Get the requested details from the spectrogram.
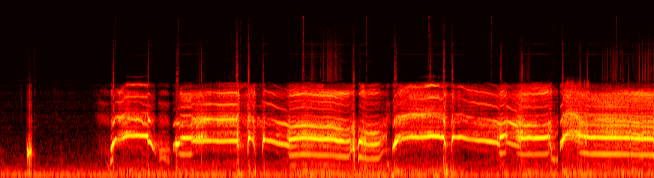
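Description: A string of long, loud, sustained screams in quick succession, piercing and strained, with brief breaks between them and a small click near the start, played back over the phone from a dialed number.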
